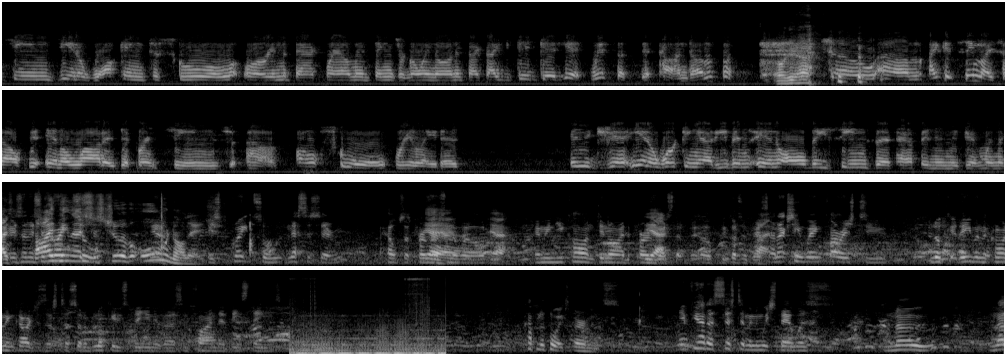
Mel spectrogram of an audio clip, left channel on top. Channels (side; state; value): both; different; correlation 0.00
